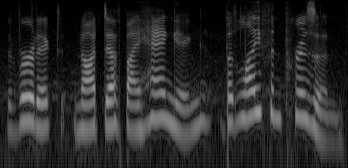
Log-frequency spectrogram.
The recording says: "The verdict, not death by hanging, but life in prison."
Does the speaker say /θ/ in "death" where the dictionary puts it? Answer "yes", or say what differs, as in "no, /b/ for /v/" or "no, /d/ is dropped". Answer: yes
